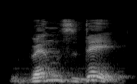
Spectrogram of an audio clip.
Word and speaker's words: Wednesday: no d is silent wednesday not next day wrong tea is silent wednesday and wednesday remember both are correct it is wednesday or wednesday but in any case d will be silent in india wrongly we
